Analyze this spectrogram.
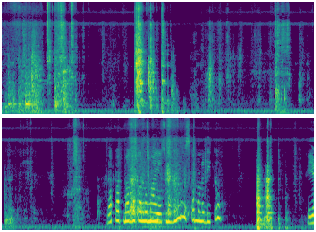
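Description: Metal cookware clanks and knocks.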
